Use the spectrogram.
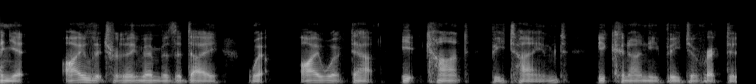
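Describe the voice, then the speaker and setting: Over a quiet background, a man with an Australian accent speaks at a moderate pace with very deep, low pitch, monotone, flat intonation, long, frequent pauses and a dry, close sound with no echo. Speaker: podcast host. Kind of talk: interview. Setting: studio.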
